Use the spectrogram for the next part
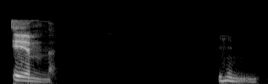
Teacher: that I comes from the back of your throat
